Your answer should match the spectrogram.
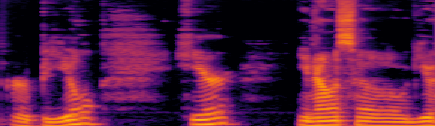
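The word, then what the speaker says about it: Erbil: So I think like with the first scene in Sanjar, he would have been like around uh I think it's actually pronounced Herbiel here, you know.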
